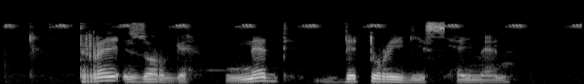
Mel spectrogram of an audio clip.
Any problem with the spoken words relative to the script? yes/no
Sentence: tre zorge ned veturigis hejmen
no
